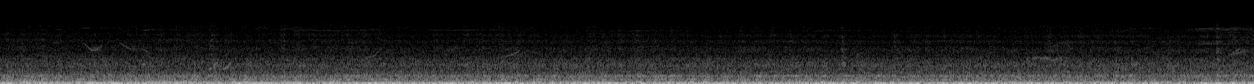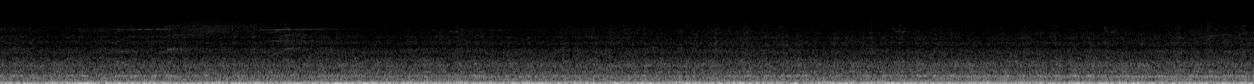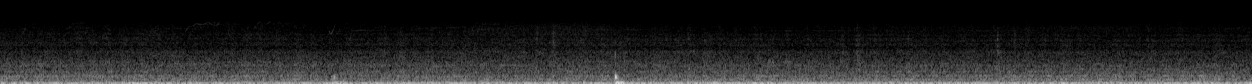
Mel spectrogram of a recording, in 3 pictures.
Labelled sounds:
10.3	10.7	killer whale, southern resident, 1.1 to 2.8 kHz
11.8	12.6	killer whale, southern resident, 1.2 to 6.4 kHz

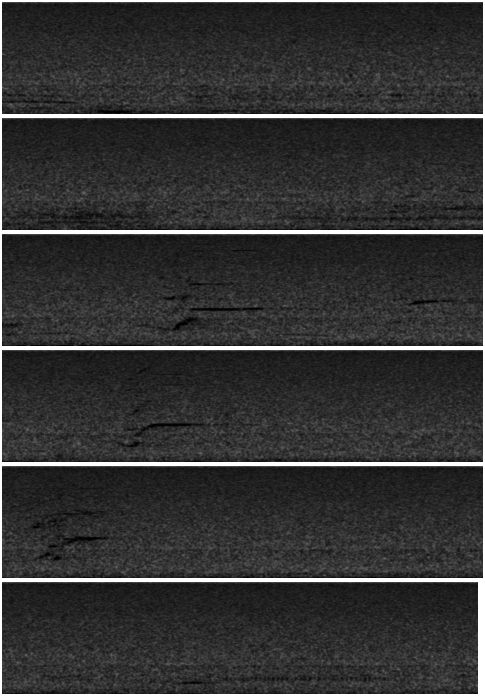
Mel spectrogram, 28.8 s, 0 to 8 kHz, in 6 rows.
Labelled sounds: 11.5	12.2	humpback whale, 0.90 to 5.1 kHz
13.7	14.0	humpback whale, 1.1 to 1.3 kHz
15.8	16.3	humpback whale, 0.80 to 1.1 kHz
19.8	20.3	humpback whale, 0.86 to 2.3 kHz

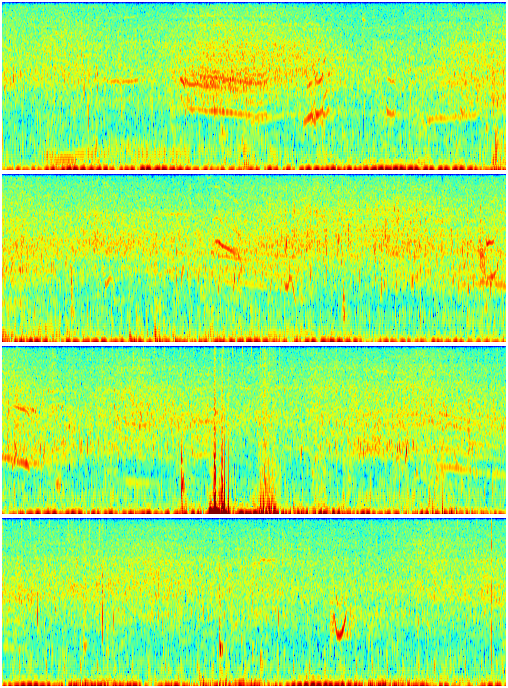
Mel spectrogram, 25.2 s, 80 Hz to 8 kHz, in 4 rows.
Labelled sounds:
1.3	1.8	killer whale, southern Alaska resident, 1.8 to 6.5 kHz
2.2	4.2	killer whale, southern Alaska resident, 0.60 to 3.1 kHz
4.7	6.0	killer whale, southern Alaska resident, 0.51 to 4.7 kHz
7.5	8.0	killer whale, southern Alaska resident, 0.77 to 3.5 kHz
8.8	10.2	killer whale, southern Alaska resident, 0.81 to 8.0 kHz
12.2	13.0	killer whale, southern Alaska resident, 0.56 to 5.9 kHz
14.0	14.6	killer whale, southern Alaska resident, 0.38 to 2.8 kHz
14.9	15.3	killer whale, southern Alaska resident, 0.85 to 5.2 kHz
16.0	16.5	killer whale, southern Alaska resident, 0.85 to 4.4 kHz
18.0	19.3	killer whale, southern Alaska resident, 0.47 to 3.6 kHz
23.0	23.4	killer whale, southern Alaska resident, 0.64 to 4.4 kHz

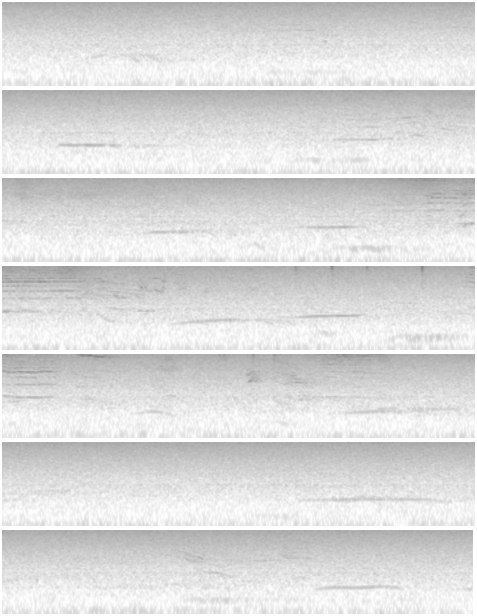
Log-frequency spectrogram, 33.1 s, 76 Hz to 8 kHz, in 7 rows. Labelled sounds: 13.7	15.6	killer whale, Bigg's (transient), 1.3 to 6.0 kHz
18.8	20.0	killer whale, Bigg's (transient), 1.4 to 7.6 kHz
22.0	22.8	killer whale, Bigg's (transient), 5.6 to 7.7 kHz
30.2	30.5	killer whale, Bigg's (transient), 1.5 to 2.1 kHz

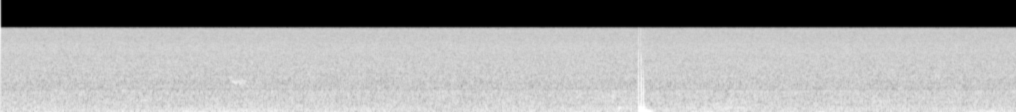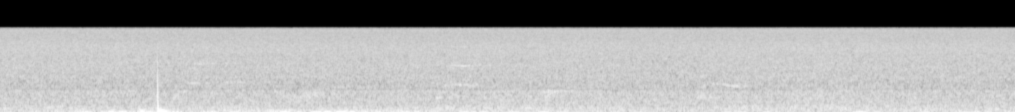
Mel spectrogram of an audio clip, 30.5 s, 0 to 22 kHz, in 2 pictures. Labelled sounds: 3.5	3.7	humpback whale, 0.93 to 1.2 kHz
22.0	22.3	humpback whale, 1.9 to 2.0 kHz
26.1	26.3	humpback whale, 0.90 to 1.0 kHz

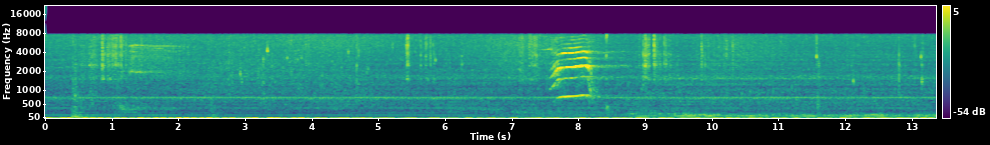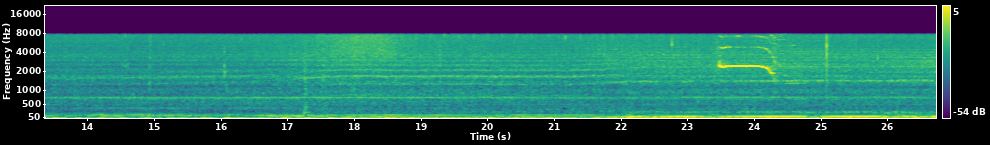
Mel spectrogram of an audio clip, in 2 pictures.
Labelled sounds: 7.5	8.2	killer whale, southern Alaska resident, 0.30 to 8.0 kHz
23.2	25.1	killer whale, southern Alaska resident, 0.95 to 8.0 kHz

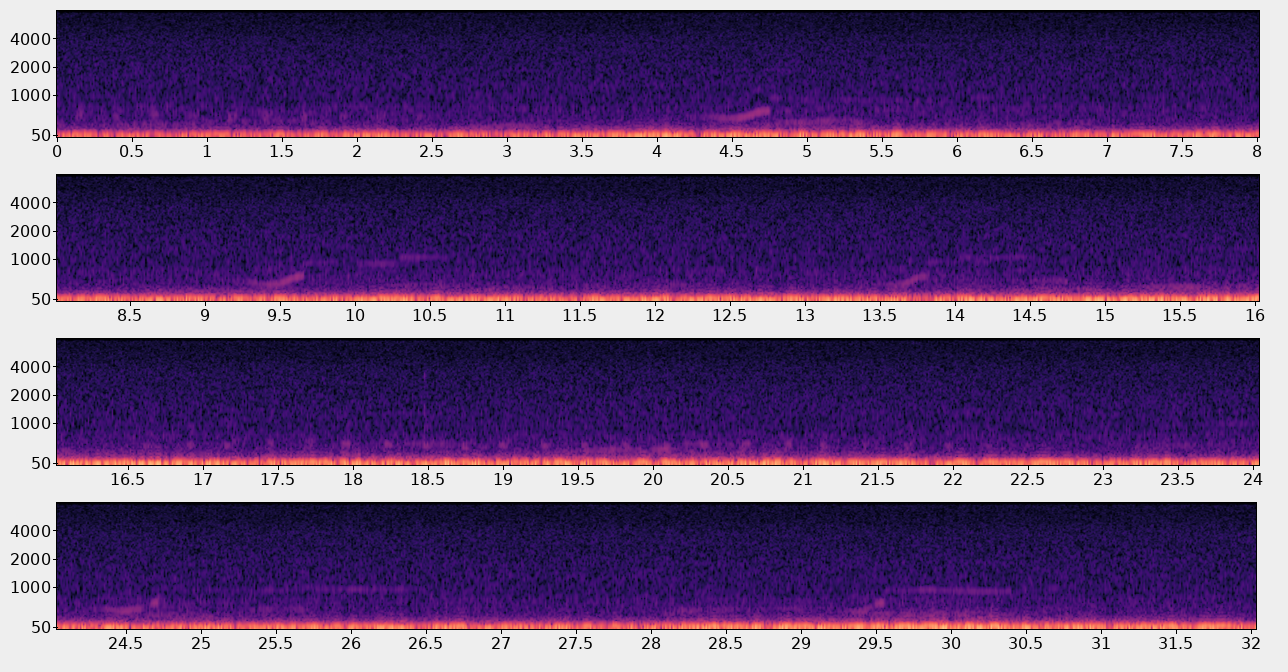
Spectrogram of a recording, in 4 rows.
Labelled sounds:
10.0	10.6	humpback whale, 0.83 to 1.1 kHz
29.6	30.4	humpback whale, 0.83 to 1.0 kHz

